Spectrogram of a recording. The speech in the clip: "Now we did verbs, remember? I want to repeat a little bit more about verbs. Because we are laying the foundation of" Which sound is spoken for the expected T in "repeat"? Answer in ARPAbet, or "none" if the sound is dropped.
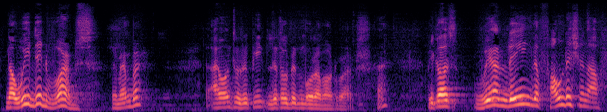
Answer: T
